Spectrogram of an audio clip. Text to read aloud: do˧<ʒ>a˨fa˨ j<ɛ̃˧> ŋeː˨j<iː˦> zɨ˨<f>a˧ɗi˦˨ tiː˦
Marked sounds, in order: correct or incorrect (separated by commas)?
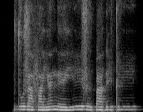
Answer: incorrect, correct, correct, incorrect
